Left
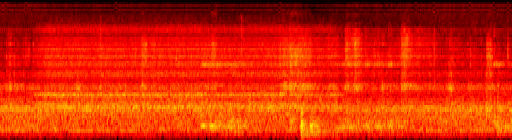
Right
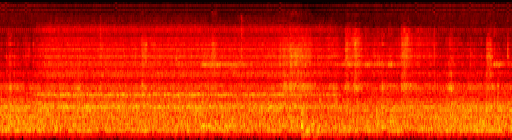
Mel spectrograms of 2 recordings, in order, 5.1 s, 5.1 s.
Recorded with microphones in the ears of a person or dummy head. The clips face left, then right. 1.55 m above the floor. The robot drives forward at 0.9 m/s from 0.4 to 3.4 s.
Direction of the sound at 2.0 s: 15° left (ahead or behind).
